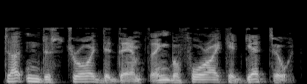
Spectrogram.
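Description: Audiobook role: male reader as beat-up investigator, sardonic and blunt, husky, lively inflection. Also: on the low side, normal speed, no echo, muffled recording, pitched above the performer's own voice. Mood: weary. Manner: blunt, weary, tough-talking. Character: battered, weary, gruff, sardonic male private investigator.

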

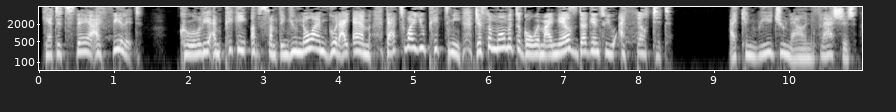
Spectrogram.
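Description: A woman voicing a frail, nervous young male telepath who wails and snaps, husky-voiced. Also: mid-range voice, lively intonation, moderate pace, dry recording, pitched above the performer's own voice. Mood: frightened, frantic. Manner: frantic, wailing, then bitter and snappish.

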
